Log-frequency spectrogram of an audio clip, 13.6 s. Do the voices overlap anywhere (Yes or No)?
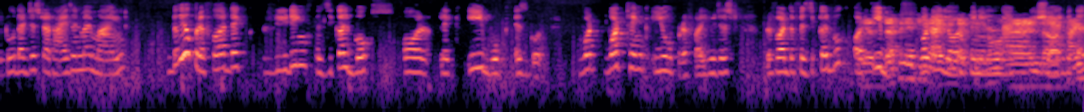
Yes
